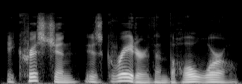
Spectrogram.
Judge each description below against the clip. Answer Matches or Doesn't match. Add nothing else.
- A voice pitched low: Matches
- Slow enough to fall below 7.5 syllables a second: Matches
